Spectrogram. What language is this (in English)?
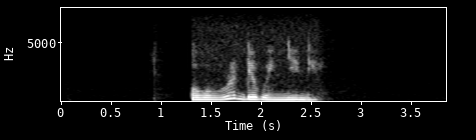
Ganda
